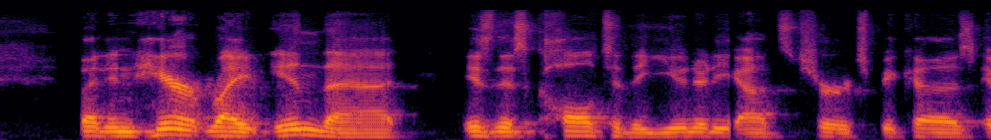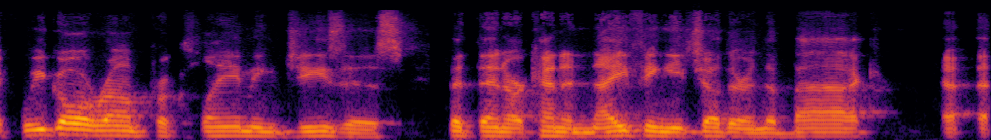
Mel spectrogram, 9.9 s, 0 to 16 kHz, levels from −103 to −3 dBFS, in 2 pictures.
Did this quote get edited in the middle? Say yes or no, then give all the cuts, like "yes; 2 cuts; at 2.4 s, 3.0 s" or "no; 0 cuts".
yes; 2 cuts; at 3.7 s, 7.1 s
